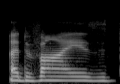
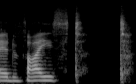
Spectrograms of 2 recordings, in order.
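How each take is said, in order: First: The word ends with a voiced D sound. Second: The word ends with a voiceless T sound. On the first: The speaker calls it right. "we end in a D sound" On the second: The speaker calls it wrong. "We don't say I advised t with a T"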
